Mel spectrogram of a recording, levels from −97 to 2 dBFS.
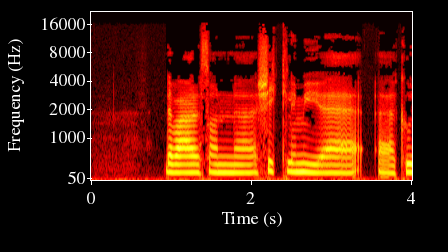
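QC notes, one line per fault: No faults heard.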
